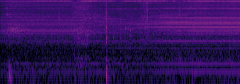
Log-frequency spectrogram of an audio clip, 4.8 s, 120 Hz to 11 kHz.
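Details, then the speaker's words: A Tripp-Lite LC1800 line conditioner's transformer, fed by a DeWalt DCB1800 power station's modified sine output, runs an LED TV and air conditioner. It gives a faint steady low hum with a thin high whine, which is normal. "very little humming. As you can hear."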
